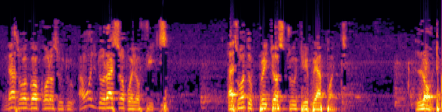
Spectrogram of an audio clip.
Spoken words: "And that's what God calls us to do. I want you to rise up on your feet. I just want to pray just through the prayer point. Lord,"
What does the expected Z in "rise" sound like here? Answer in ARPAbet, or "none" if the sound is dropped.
S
